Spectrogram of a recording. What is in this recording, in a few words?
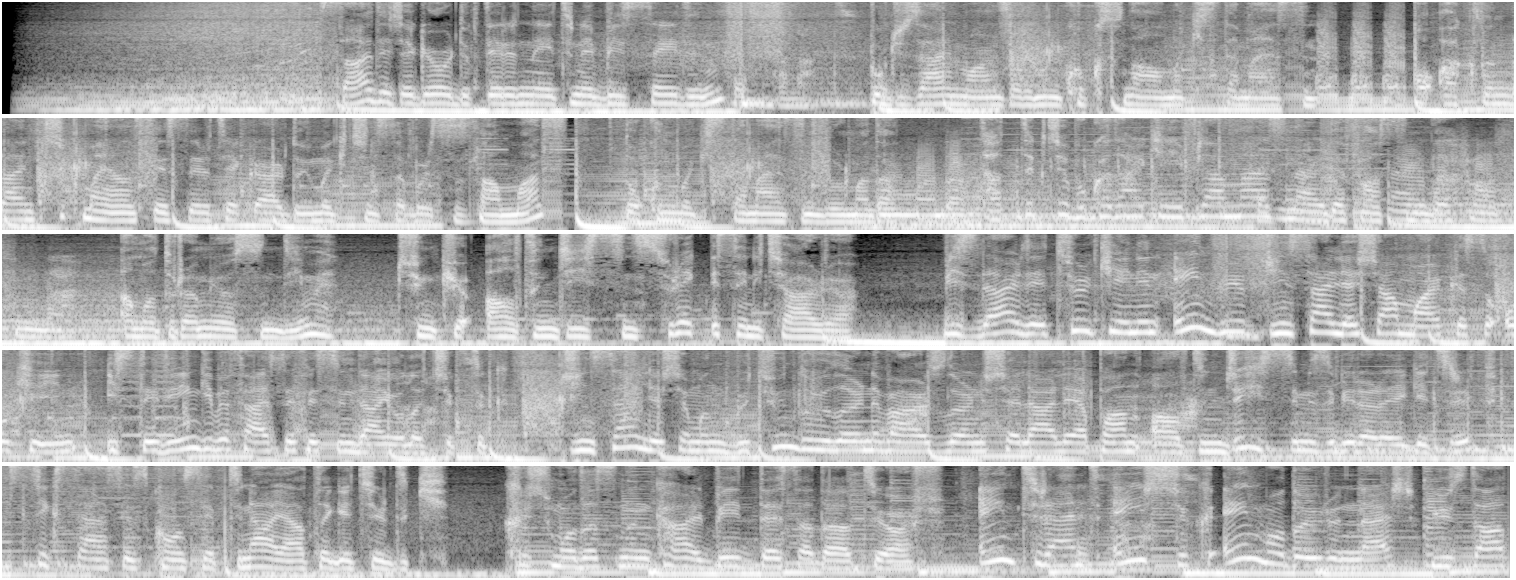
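Turkish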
